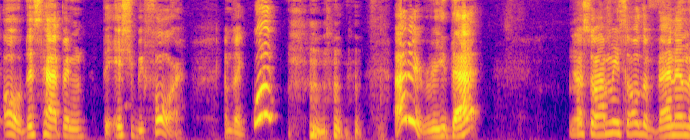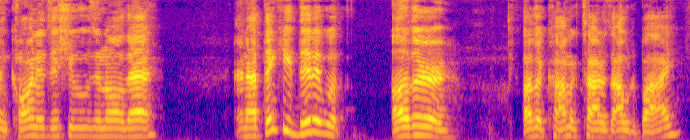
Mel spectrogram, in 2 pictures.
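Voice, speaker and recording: A man's voice: a little high, a bit bright. A middle-aged man telling a personal story casually, rambling conversationally and acting out bits of remembered dialogue. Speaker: host of a comics collecting video channel.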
